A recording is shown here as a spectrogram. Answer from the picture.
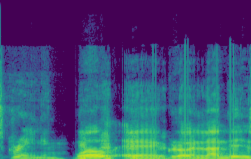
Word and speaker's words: Groening: We're talking about Mac Groening because it pronuncia Groening. Groening. No es Groening. No, Groening. debería ser Groening, but no, it's Groening.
